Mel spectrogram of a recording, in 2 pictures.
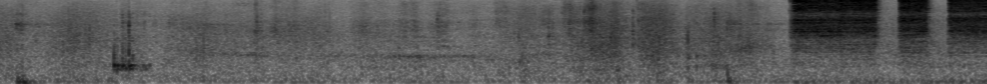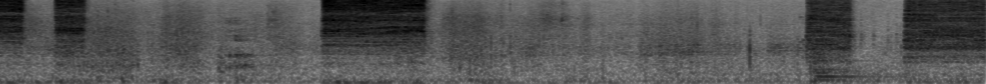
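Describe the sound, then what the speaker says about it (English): Crown penetrating oil is sprayed from an aerosol can onto the pivot points of an electric vehicle step in several hissing bursts of varying length, close and loud, separated by short pauses. "I'm just going to start spraying all these pivot points"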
